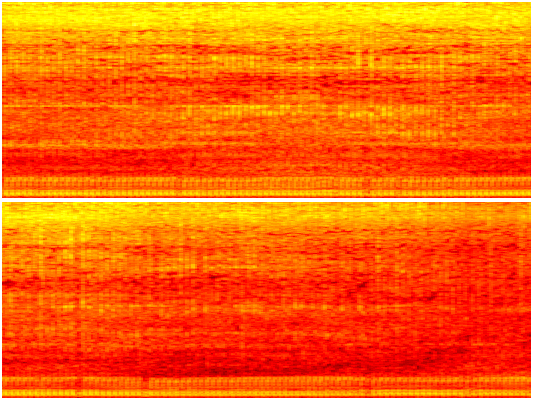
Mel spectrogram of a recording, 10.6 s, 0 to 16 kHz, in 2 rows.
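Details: Kayo T5 at idle: a dull, regular knock rides on every beat, about three per second, from inside the engine. Cause unknown.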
